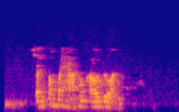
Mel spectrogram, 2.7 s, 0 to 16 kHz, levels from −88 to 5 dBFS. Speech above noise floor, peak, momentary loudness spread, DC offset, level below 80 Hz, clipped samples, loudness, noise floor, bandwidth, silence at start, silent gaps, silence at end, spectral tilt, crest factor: 47 dB; -2 dBFS; 16 LU; under 0.1%; -58 dBFS; under 0.1%; -16 LUFS; -62 dBFS; 4 kHz; 0.05 s; none; 0.85 s; -10 dB/octave; 18 dB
